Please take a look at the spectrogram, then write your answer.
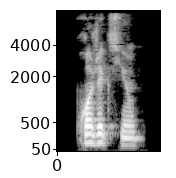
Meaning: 1. projection 2. screening or viewing of a film
- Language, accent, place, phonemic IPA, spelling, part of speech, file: French, France, Lyon, /pʁɔ.ʒɛk.sjɔ̃/, projection, noun, LL-Q150 (fra)-projection.wav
